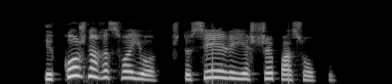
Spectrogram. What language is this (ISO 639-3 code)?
bel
